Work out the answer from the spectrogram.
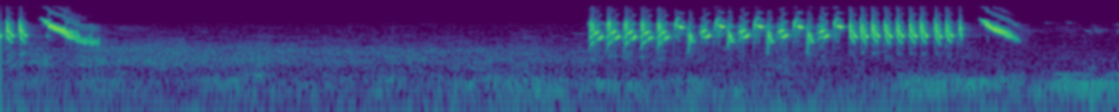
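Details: Wild European goldfinch: a single descending slurred note, a long silence, then a rapid twittering phrase with a buzzy rattling trill and a final falling note.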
